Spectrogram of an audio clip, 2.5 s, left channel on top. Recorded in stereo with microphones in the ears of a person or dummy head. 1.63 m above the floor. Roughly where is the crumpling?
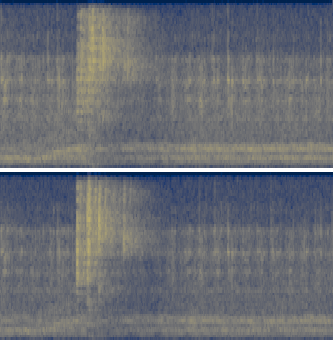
Right.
